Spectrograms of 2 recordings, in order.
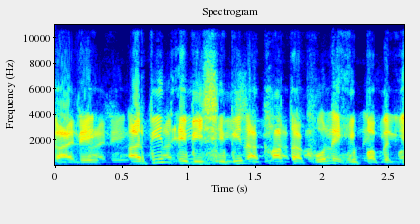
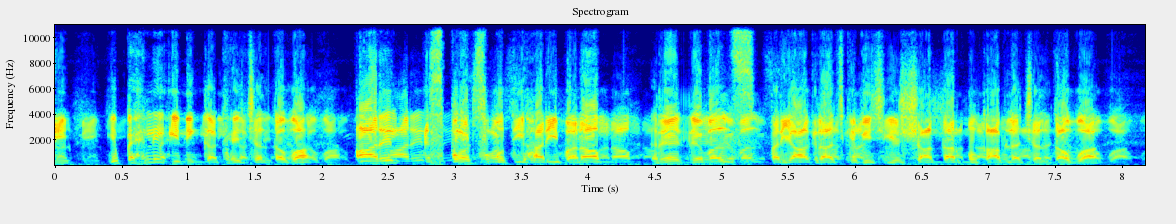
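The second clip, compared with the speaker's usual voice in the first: ordinary delivery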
